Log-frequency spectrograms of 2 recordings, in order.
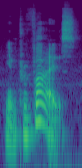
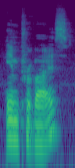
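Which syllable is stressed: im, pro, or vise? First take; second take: vise; im. First: The stress is on the last syllable. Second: The stress is on the first syllable. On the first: The speaker calls it wrong. "Now let's put primary stress on vise" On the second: The speaker calls it right. "The main stress is at the beginning of the word for im on that syllable"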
